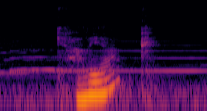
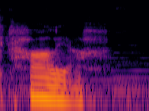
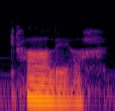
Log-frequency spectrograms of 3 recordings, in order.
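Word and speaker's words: Cailleach: Is that Kaliak? Not sure, let's have a look. Okay, so apparently it's Kaliach. Kaliach. It's an Irish pronunciation.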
